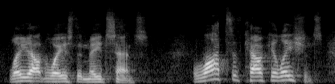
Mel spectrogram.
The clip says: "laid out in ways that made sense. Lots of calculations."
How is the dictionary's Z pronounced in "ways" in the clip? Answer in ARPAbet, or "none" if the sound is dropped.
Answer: Z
